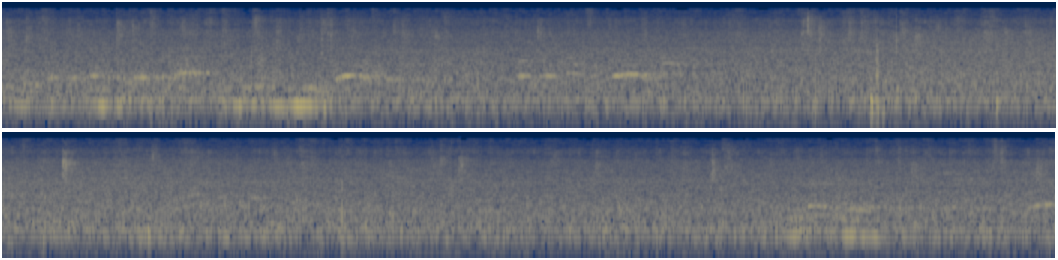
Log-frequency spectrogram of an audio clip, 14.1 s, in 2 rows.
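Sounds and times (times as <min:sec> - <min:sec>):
rain on concrete and leaves: 0:00.0 - 0:14.0.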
